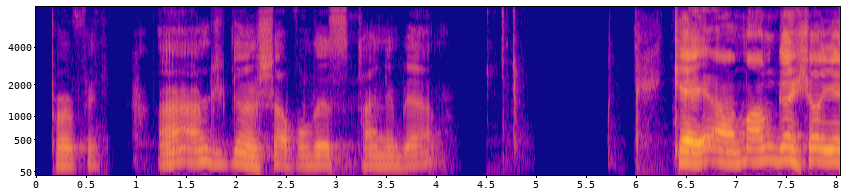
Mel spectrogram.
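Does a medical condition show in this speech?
Yes: cerebral palsy; from birth.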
